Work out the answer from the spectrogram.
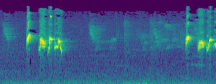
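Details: Female red-whiskered bulbul singing, a recording used to lure birds into traps; two bright warbled phrases of three or four slurred, descending notes, separated by a quiet gap with faint distant chirps.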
